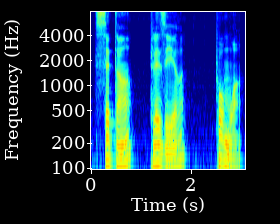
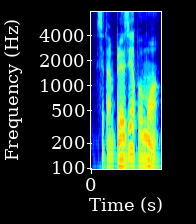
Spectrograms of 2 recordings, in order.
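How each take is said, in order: First: "C'est un", "plaisir", "pour moi" split by pauses; word by word. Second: Said in the usual way. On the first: Shown as a demonstration. Teacher dictating a French phrase to learners, chunk by chunk. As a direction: break the phrase into three separate chunks.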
